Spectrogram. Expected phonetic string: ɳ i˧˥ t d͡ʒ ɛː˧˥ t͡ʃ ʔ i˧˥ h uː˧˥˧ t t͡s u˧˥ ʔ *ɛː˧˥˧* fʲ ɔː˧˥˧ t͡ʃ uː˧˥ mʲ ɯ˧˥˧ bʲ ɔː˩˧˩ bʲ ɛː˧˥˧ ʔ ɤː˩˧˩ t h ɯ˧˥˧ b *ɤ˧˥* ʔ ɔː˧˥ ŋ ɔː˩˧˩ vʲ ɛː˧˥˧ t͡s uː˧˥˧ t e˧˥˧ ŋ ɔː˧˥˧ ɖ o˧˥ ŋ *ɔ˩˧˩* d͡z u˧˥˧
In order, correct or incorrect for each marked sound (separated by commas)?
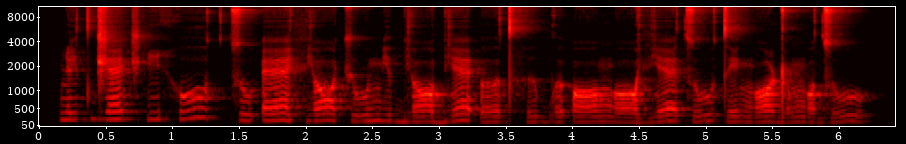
correct, correct, correct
